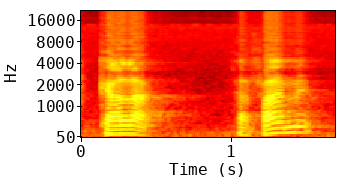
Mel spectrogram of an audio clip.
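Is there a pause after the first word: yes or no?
yes. There is a pause after the first word. The first word is a separate reply meaning okay. "Στα πρώτα, μετά το «καλά» ακολουθεί παύση"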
